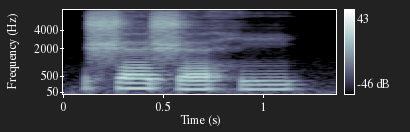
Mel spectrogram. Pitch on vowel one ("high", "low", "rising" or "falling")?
high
